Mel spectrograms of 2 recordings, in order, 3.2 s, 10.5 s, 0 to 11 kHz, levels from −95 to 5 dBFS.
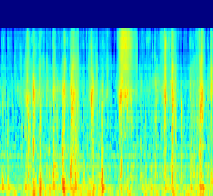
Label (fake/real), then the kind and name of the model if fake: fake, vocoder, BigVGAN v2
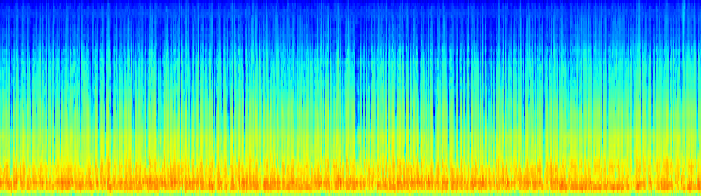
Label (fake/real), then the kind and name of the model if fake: fake, vocoder, BigVGAN v2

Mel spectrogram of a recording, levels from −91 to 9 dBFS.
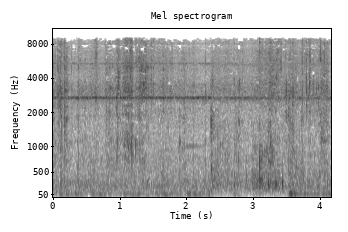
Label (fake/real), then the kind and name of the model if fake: real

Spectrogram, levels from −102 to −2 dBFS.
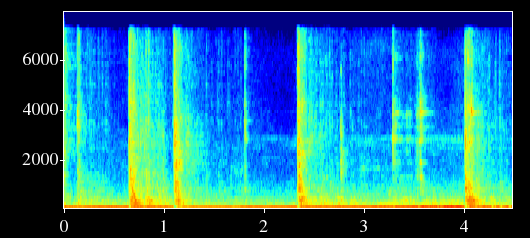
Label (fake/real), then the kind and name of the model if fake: real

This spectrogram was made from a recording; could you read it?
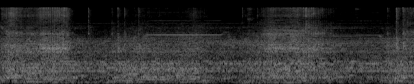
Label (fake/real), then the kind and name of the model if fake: real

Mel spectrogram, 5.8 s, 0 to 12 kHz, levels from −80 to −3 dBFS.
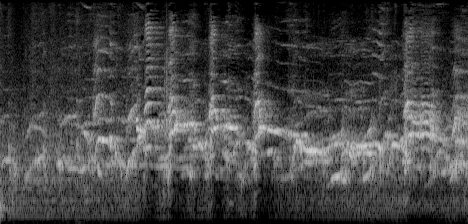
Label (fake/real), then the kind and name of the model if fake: real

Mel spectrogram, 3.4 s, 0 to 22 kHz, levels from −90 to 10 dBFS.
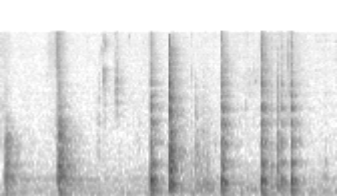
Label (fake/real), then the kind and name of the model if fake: real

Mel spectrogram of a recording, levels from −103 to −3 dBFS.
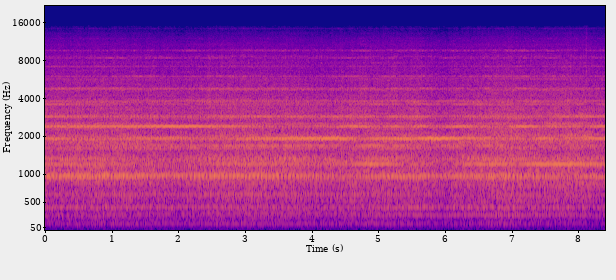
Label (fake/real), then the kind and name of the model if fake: fake, vocoder, BigVGAN v2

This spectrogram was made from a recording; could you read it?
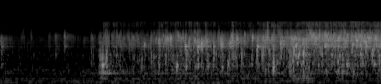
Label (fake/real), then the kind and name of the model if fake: fake, vocoder, BigVGAN v2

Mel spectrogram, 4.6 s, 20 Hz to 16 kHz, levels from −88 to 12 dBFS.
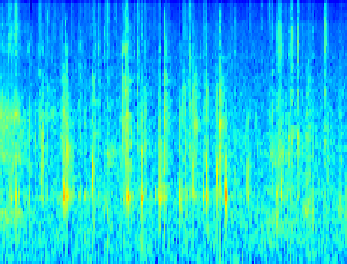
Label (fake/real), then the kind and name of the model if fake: fake, vocoder, BigVGAN v2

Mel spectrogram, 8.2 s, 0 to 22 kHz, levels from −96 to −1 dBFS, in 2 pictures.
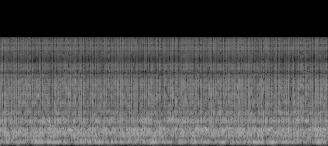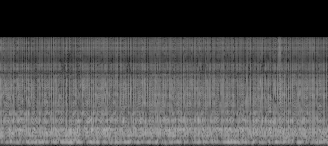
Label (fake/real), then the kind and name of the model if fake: fake, vocoder, BigVGAN v2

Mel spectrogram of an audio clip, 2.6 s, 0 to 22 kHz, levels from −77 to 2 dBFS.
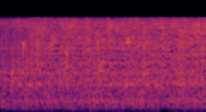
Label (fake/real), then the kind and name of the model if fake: real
